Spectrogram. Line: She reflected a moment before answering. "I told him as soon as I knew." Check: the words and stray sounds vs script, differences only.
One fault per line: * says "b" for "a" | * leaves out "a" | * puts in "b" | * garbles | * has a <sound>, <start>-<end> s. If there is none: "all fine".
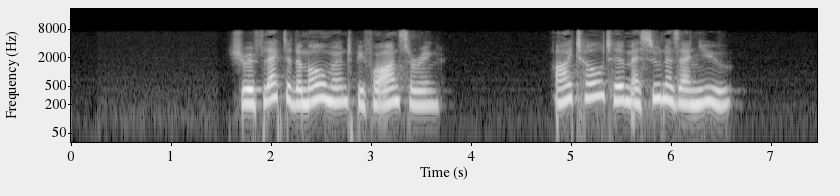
all fine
